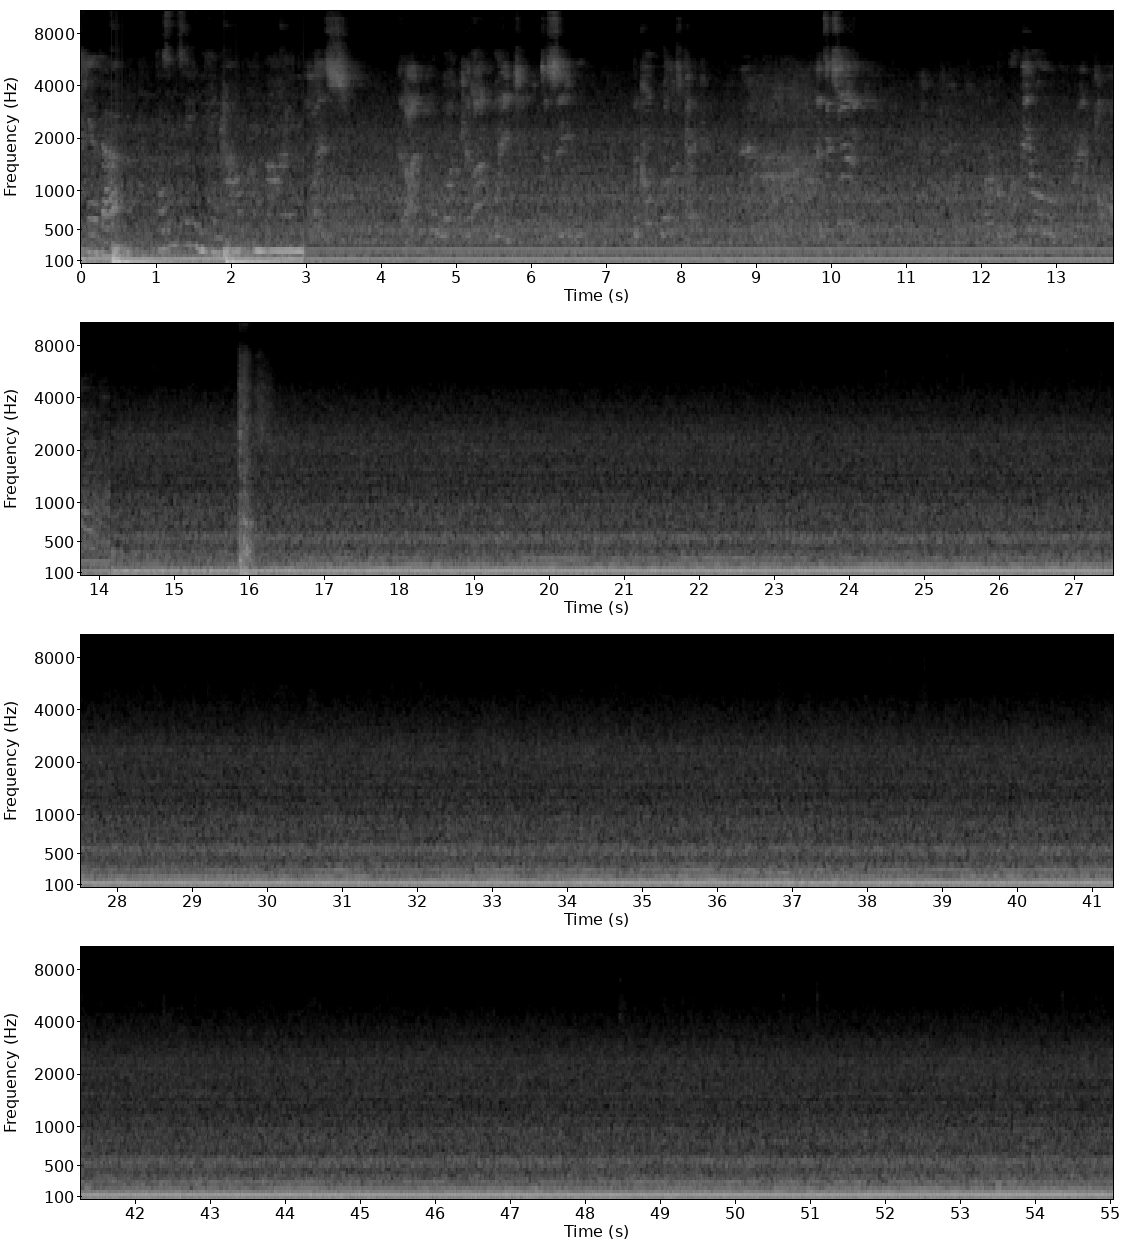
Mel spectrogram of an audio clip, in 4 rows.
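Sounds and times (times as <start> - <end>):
low machine hum: 0.0 - 55.0.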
